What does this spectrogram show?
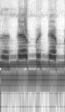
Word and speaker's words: anemone: us out and uh tell us all the pronunciation there we'll roman i'll give it a go this is an anemonem anemone it's an enemy and it's an enemy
